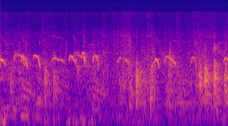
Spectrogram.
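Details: Pet Pakistan ringneck parakeet pair chattering together: quick arched chirps in a rapid burst, some doubled, against a noisy background with low hum.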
